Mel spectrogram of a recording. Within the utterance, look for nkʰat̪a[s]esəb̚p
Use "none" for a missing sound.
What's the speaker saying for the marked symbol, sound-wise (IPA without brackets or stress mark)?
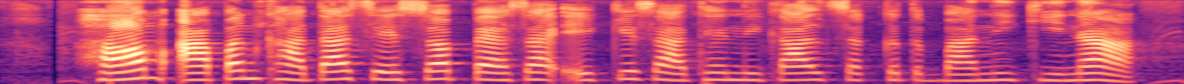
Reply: s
